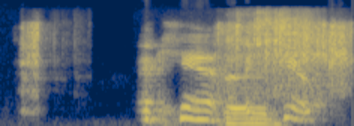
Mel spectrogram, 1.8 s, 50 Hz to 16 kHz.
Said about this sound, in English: I know what a D8 looks like. Hold on. Wait. No, that's a 10. Hold on. ASMR dice.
